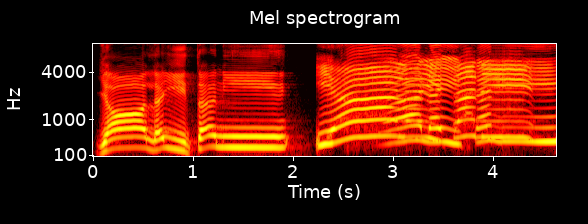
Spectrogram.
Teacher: یا لئی تنی، یا کھڑی حرکات ایک الف کھینچنا ہے. لئی یا لین ہے، نرمی سے ادا کریں گے. تنی تا پر زبر نہیں کھینچنا.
